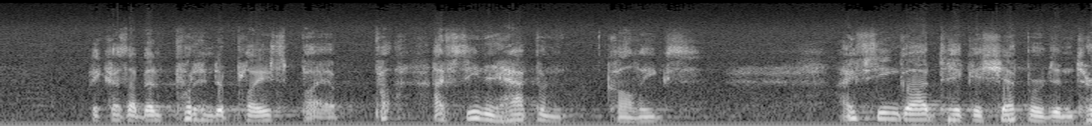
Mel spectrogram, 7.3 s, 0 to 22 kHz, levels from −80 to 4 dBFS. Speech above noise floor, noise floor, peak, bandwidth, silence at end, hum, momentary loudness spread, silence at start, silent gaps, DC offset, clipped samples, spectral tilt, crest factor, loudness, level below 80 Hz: 21 dB; -33 dBFS; 0 dBFS; over 20 kHz; 0 s; none; 16 LU; 0 s; none; 2%; 0.2%; -4 dB/octave; 14 dB; -12 LUFS; -40 dBFS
